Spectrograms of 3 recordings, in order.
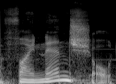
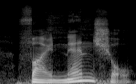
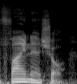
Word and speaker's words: financial: One of the financial, 注意它的重音的位置在后面。 Financial, 不是 financial, financial.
